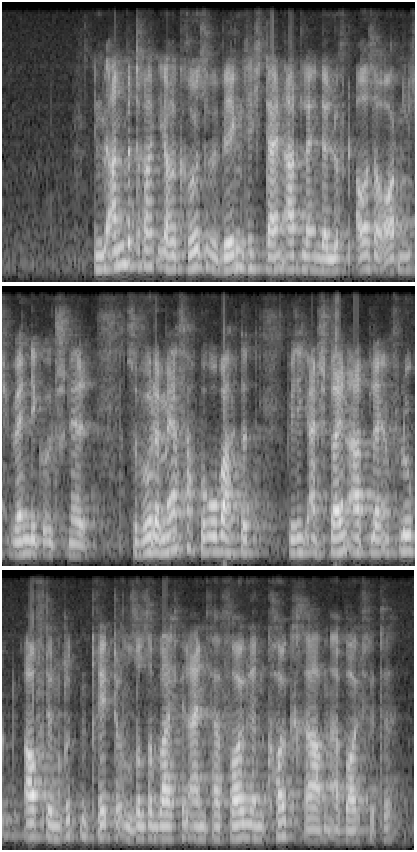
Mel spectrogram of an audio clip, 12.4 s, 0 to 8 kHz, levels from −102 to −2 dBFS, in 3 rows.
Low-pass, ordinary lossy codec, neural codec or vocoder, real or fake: 7.2 kHz; none; none; real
